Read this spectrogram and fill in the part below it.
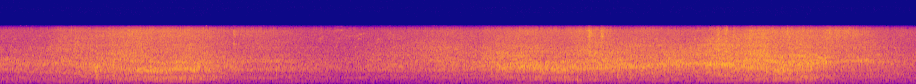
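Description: Cars drive past on a wet road, their tyres hissing as they come and go.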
